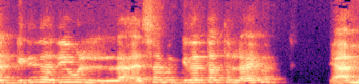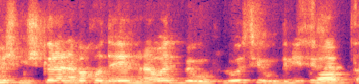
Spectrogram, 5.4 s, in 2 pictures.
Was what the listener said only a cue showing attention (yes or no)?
no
